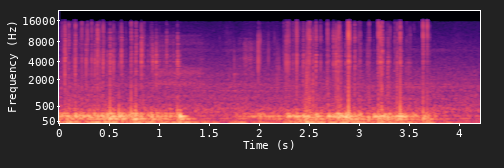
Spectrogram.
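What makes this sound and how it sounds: Long orange acrylic nails on both hands scratch and rake the hollow steel mesh grille of a silver condenser microphone on its stand. The result is a dense, boomy low scraping rumble dotted with quick bright clicks, in two busy bursts with a quieter pause between them.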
